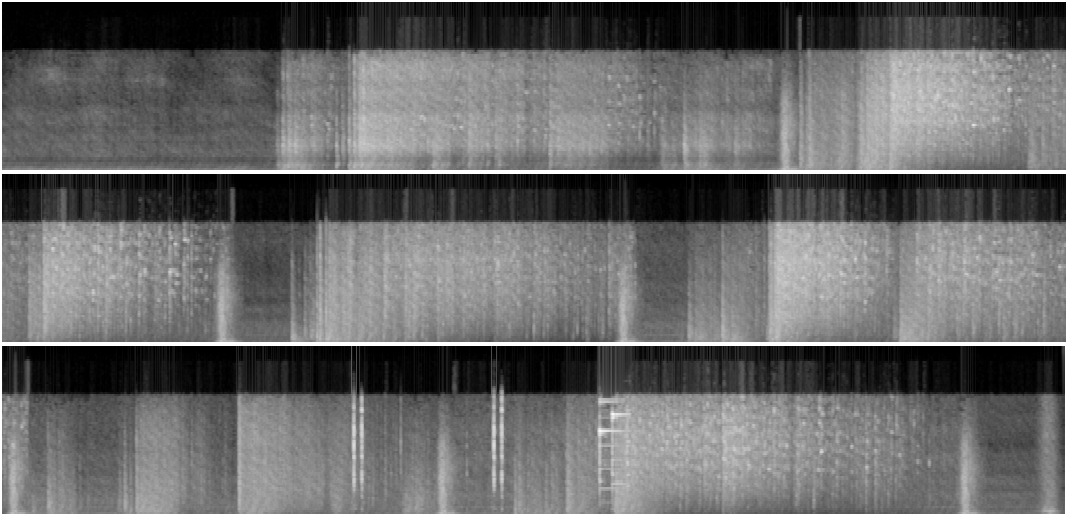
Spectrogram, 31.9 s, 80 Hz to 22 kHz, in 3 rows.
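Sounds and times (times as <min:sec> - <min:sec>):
glass shattering: 0:02.8 - 0:07.7, 0:08.3 - 0:12.8, 0:14.0 - 0:16.8, 0:18.4 - 0:21.3, 0:27.0 - 0:30.7
metal crumpling crashes: 0:02.8 - 0:12.8, 0:13.6 - 0:30.7.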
